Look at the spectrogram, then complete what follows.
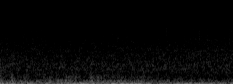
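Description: Steady rain hisses without pause, with a soft low rumble underneath like thunder. The downpour stays even and fairly quiet, and no one speaks.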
